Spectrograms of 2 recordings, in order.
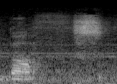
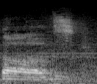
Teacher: made a difference between having 20 baths a month on one hand voiceless and going to the public baths for a swim on the other hand voiced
